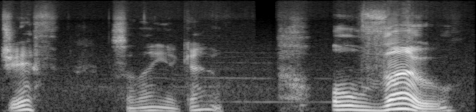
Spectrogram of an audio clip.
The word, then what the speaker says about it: GIF: Wilhite who invented the things he insists it's pronounced jiff so there you go although the Oxford English Dictionary has contradicted the creator and gone gif so you pays him and eaten takes you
